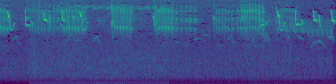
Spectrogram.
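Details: European crested tit calling: high buzzy purring trills in short bursts alternating with thin hooked tick notes, irregularly spaced, with a brief low hum in the first half.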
